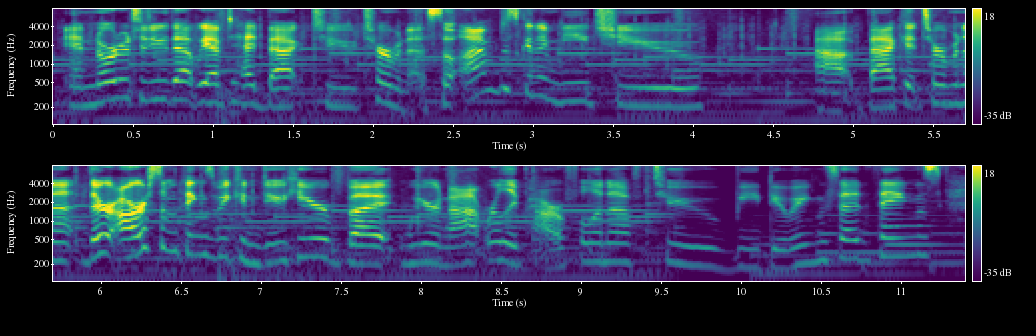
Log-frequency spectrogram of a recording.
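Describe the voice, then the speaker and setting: A woman's voice: fairly high pitch, moderate pace. A woman casually commenting on gameplay as a let's play host, chatty and full of joking asides. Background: game music.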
